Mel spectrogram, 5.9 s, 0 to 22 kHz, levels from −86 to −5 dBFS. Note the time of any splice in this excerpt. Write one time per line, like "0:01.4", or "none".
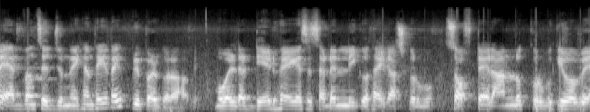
0:02.0
0:04.4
